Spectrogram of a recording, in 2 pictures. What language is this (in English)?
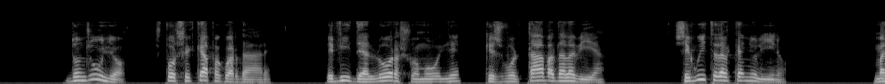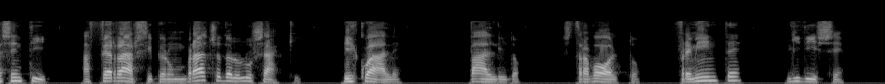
Italian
